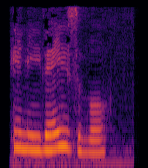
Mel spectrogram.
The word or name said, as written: inevasible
